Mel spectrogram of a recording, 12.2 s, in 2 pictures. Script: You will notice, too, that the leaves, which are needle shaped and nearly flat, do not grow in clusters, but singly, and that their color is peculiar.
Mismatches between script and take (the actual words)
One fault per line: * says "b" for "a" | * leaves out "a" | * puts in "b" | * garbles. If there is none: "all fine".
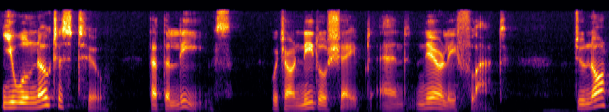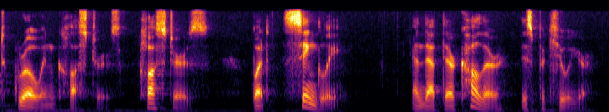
* puts in "clusters"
